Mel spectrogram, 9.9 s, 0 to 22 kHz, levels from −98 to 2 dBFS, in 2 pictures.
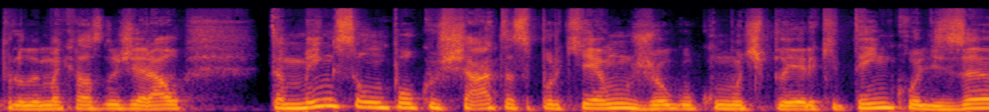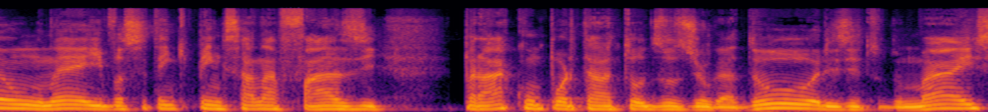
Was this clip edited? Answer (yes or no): no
